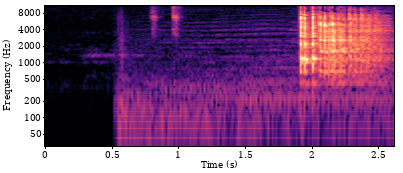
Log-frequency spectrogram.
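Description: A soft low rattle of dice being shaken gives way to a bright clatter of dice tumbling and skittering across a table during a game, fairly loud, with no talking.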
